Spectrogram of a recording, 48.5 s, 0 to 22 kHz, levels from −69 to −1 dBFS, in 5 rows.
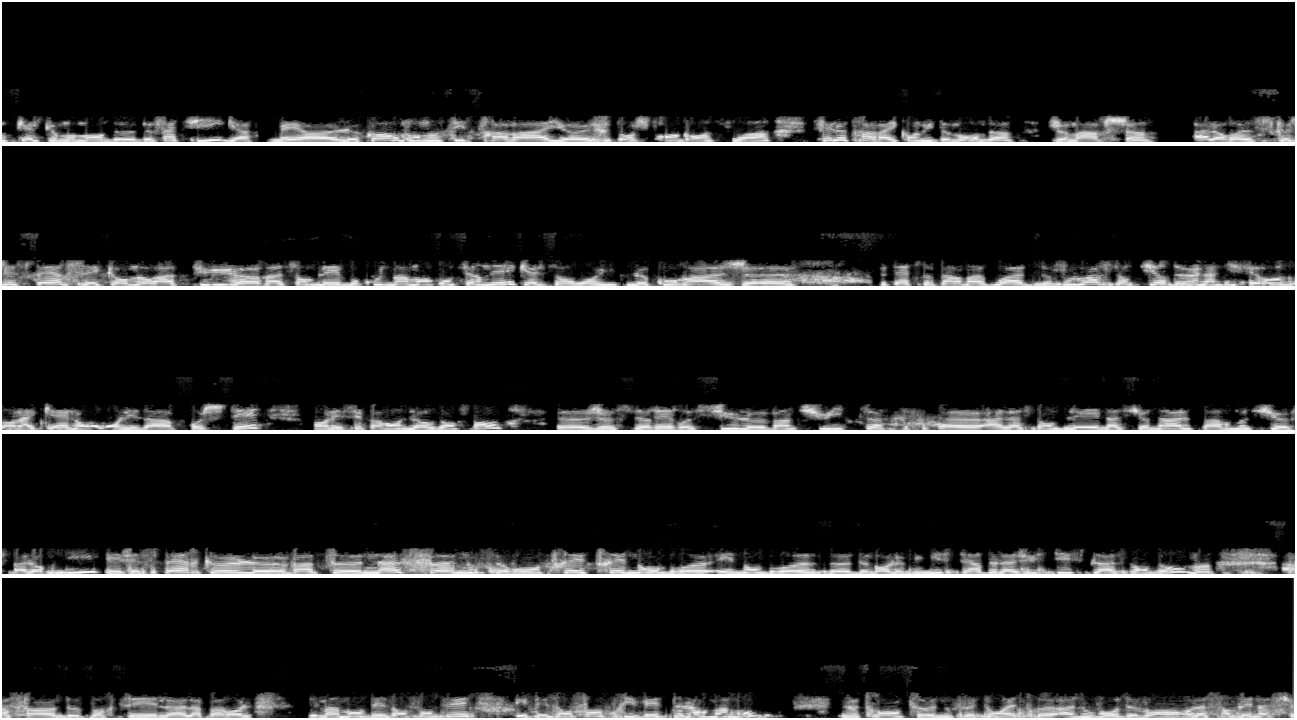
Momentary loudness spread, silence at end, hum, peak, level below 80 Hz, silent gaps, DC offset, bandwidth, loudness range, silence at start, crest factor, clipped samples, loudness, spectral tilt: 4 LU; 0 s; none; 0 dBFS; -50 dBFS; none; under 0.1%; 4.3 kHz; 2 LU; 0 s; 12 dB; under 0.1%; -11 LUFS; -7 dB/octave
